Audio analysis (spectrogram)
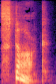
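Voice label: "stark", British English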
